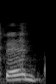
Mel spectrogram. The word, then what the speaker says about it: Ben: My name is Ben. I spell it B-E-N.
